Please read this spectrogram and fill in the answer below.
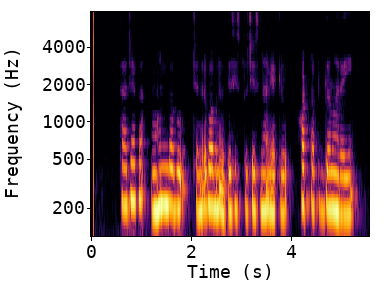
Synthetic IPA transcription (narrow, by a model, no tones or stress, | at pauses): t̪aːd͡ʒaːɡɐmoɦɐnbaːbut͡ʃɐnd̪ɾɐbaːbunḭud̪ːe̞ːʃist̪uːt͡ʃe̞ːsinɐʋja̰ːkʰjulu | haːʈːaːpik̚ɡaːmaːɾaːji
